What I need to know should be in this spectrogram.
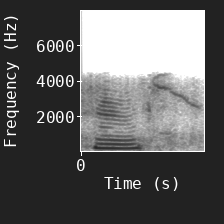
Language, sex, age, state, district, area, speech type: Odia, female, 18-30, Odisha, Nuapada, urban, conversation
